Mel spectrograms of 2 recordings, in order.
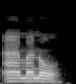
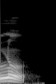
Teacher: vokalnya vokal u, bukan no, bukan membulatkan tapi memuncungkan. Amanu.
